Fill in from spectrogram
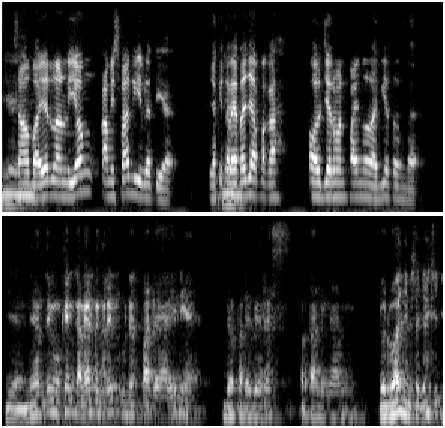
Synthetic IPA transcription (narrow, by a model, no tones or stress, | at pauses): ijasamabajarlanliɔŋkamɪspaɡibəɾart̪ija | jakit̪aliɦat̪ad͡ʒaːpakah | ɔld͡ʒərmanfajnalːaɡiat̪aŋɡaʔ | ijaninant̪imuŋkɪnkaliandəŋəɾɪnudahpadainija | udahpadabeɾɛspərt̪aniŋanduaduaɲabisad͡ʒadi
